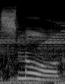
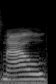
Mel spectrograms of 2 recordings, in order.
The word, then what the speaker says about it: Smaug: I used to pronounce it Smorg, but my parents say it's Smaug, and I just listen to my parents because, like, I'm sure they're right.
